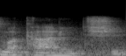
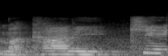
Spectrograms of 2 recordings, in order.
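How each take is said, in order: First: The final syllable begins with a ch sound. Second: The final syllable begins with a hard k sound. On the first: The speaker calls it right. "it's mekanichi" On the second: The speaker calls it wrong. "so it's not mekaniki"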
